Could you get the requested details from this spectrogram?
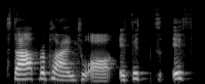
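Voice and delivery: loud, stern command; firm scolding. Real, not acted. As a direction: tell them off, hard. Scolding office email habits.

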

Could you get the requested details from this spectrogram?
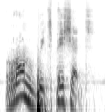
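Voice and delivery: slow, loud, booming declaration; emphatic shout. Acted. Preacher booming the key phrase to the church. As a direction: boom it out slowly to the congregation.

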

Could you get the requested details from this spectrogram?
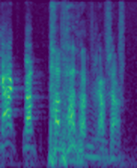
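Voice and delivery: exaggerated spluttering, puffing cough; high start, trailing into puffs; acted cough. A narrator's reading. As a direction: splutter out a comic fake cough. Tigger demonstrates his explosive cough.

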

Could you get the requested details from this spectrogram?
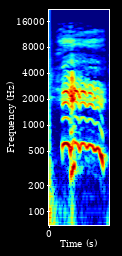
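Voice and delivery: squeaky, high-pitched laugh; gleeful squeal of laughter; high giggle. Real, not acted. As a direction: let out a thin high giggle. High giggle after voiced line.

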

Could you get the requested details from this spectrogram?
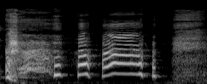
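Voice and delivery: high, drawn-out acted laugh; imitated group laughter. The whole Man Cave laughing at the crash, acted laughter. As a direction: laugh along as the characters. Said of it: "Man Cave were laughing".

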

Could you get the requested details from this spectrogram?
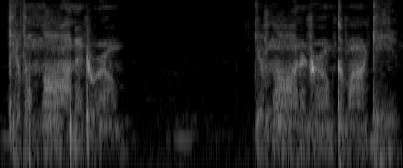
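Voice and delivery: unvoiced whisper to avoid being overheard. Real, not acted. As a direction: whisper so the caller can't hear. Whispering during a phone call.

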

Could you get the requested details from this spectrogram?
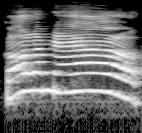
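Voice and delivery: high, slow hammed-up Jamaican accent; drawn-out hotline pitch, Jamaican accent. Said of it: "That's my Jamaican accent".

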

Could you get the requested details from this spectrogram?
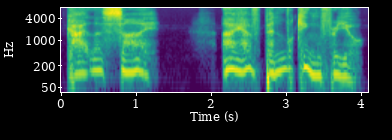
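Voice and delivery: put-on slow, smooth and eerie, the accent gone; a foreign will speaking through a mouth; smooth possessing voice. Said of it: "The voice was smooth".

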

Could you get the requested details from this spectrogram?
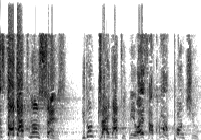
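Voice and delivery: shouting down a woman in church; angry shout. Retold or imitated. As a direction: bark at the woman to stop. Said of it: "I was shouting at her".

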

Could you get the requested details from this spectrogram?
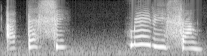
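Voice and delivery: too calm creepy doll. Acted. Creepy Mary-san phone call.

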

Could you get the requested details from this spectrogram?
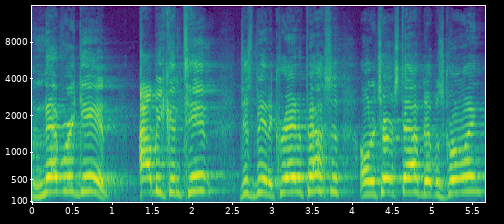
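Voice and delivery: high, loud insistence; insisting to God. Retold or imitated. Pastor telling God never again, loud and high. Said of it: "I had told the Lord".

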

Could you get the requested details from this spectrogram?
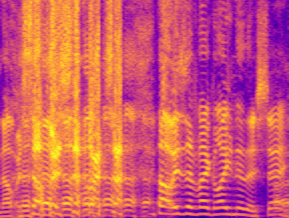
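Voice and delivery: a real laugh breaking into the line. Real, not acted. Musician recalling his best lyric, laughing loudly.

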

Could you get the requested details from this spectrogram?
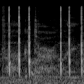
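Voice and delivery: soft, voiceless whisper into the mic; hushed playful ASMR talk. Pretend. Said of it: "we should just whisper it".

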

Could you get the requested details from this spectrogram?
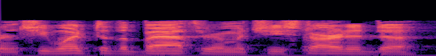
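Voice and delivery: ordinary delivery

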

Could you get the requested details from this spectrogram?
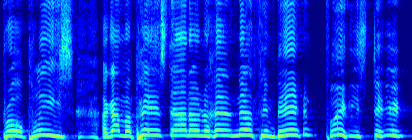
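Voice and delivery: high, loud mock pleading; freaking out. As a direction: imitate a desperate guy begging. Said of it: "He really started to freak the fuck out".

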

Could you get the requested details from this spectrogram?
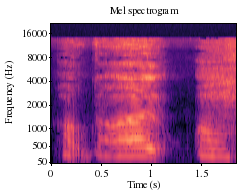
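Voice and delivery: choking up; tearful. Real, not acted. Praying alone, tearful plea to God. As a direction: voice breaks with tears. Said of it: "cry heard".

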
